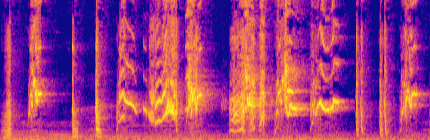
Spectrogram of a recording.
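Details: Javan myna song meant to set listening mynas chattering: dense, buzzy, scratchy phrases with twisting whistled tones, separated by sharp clicks, loud and continuous.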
